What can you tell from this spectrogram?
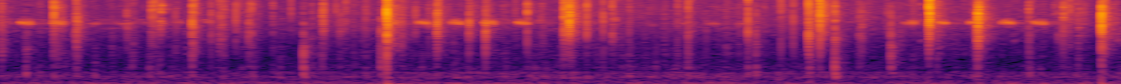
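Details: Crickets on a starry night in the forest give high, pulsing chirp bursts in quick succession, nearly continuous, while sharp campfire crackles and pops break in often.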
